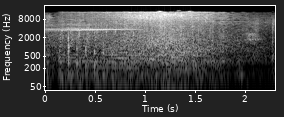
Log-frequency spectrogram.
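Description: Helicopter engine and rotor noise with a rush of noise that swells and peaks about a second in, and a thin high whine that fades out about halfway through.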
